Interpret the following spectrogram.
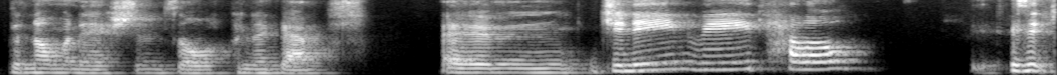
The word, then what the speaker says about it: Janine Reed: do it when the nominations open again um Janine Reed hello is it J you have said it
